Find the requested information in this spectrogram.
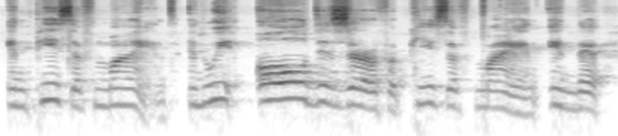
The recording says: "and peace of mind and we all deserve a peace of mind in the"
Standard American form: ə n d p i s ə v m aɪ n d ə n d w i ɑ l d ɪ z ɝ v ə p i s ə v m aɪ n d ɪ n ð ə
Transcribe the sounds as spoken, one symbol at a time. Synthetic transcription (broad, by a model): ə n p i s ə v m aɪ n d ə n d w i ɑ l d ɪ z ɝ v ə p i s ə v m aɪ n d ɪ n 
